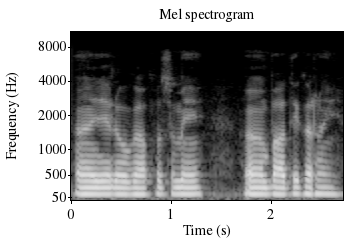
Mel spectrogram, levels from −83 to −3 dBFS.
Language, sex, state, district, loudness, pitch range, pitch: Hindi, male, Chandigarh, Chandigarh, -16 LUFS, 125-130 Hz, 125 Hz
